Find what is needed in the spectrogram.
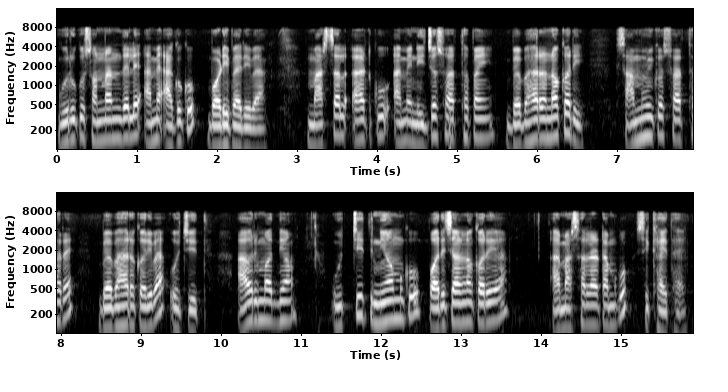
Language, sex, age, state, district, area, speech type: Odia, male, 30-45, Odisha, Dhenkanal, rural, spontaneous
